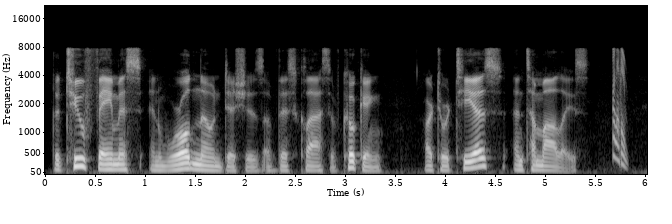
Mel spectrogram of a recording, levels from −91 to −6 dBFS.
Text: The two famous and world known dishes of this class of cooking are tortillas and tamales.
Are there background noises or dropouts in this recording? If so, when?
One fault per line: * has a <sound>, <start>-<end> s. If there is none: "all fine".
* has a chirp, 5.7-5.8 s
